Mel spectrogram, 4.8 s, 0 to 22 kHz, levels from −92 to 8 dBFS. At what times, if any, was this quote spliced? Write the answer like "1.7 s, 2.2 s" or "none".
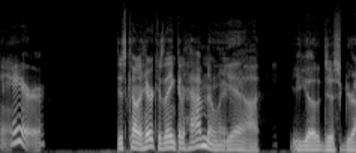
3.5 s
